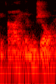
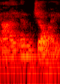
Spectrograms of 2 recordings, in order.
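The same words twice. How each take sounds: First: Soft whispered affirmation. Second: Said in the usual way. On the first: Shown as a demonstration. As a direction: breathe it out in a whisper. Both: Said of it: "you can say".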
